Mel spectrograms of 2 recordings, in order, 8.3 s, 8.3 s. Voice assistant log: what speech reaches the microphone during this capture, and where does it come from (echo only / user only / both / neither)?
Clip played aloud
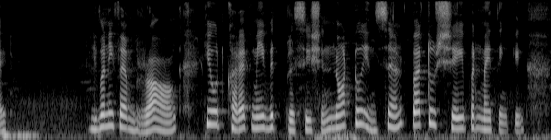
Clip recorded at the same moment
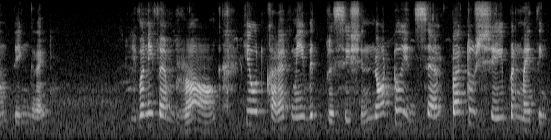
echo only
